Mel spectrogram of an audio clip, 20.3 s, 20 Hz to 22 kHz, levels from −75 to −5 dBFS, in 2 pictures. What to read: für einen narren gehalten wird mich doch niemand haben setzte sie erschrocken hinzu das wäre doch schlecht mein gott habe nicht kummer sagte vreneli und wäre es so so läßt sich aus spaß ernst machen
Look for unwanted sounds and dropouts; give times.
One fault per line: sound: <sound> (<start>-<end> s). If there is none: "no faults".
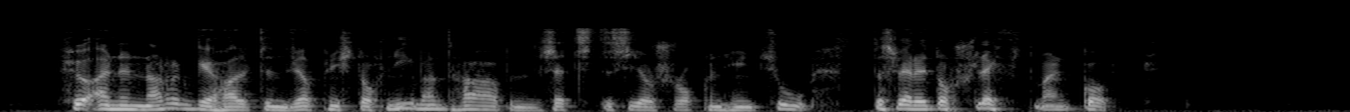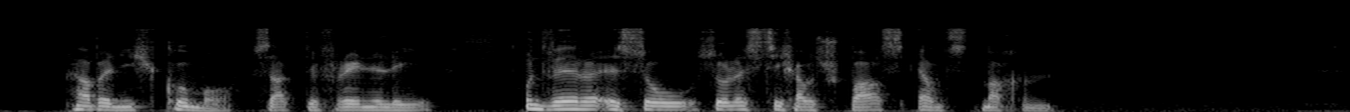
no faults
